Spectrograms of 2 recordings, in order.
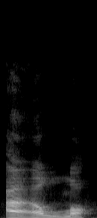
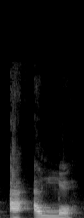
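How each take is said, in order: First: The second glottal stop is softened and barely heard. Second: The second glottal stop is pronounced fully and clearly. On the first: The speaker calls it right. "Dibaca dengan ringan" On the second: The speaker calls it wrong. "tidak dibaca dengan a Allah"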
